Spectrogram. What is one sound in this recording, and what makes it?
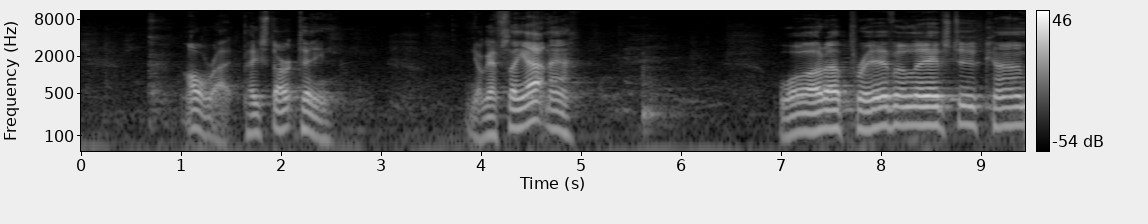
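A middle-aged man speaks slowly and earnestly into a microphone, in a room with some echo.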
